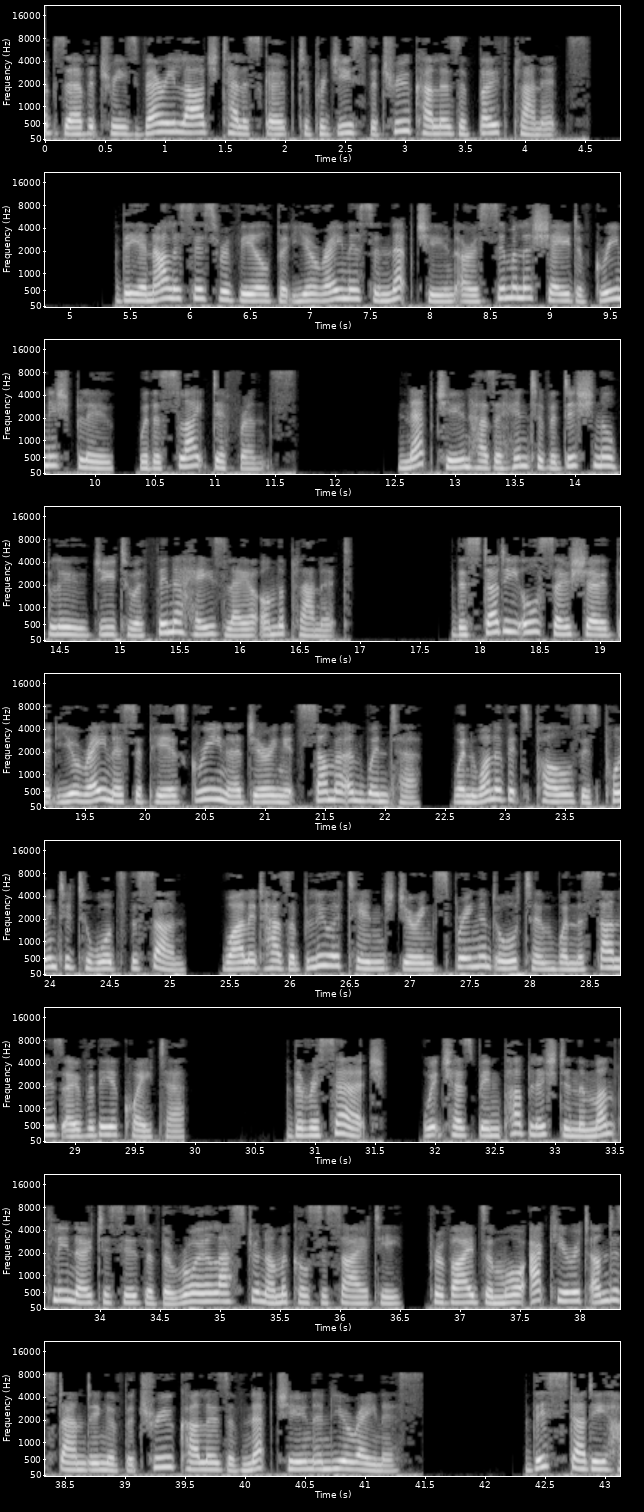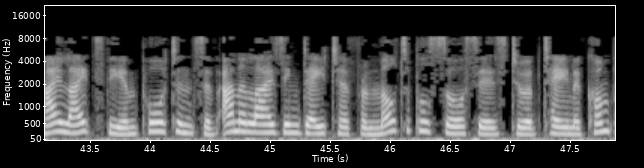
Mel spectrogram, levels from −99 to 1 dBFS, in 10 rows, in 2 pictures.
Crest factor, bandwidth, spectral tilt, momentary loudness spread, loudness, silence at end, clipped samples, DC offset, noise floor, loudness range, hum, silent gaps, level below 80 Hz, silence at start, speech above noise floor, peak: 18 dB; 8.8 kHz; -5 dB/octave; 6 LU; -20 LUFS; 0 s; under 0.1%; 0.4%; -81 dBFS; 3 LU; none; none; -42 dBFS; 0 s; 62 dB; -2 dBFS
